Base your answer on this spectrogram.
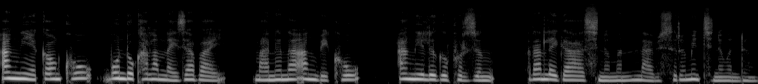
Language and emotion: Bodo, sad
